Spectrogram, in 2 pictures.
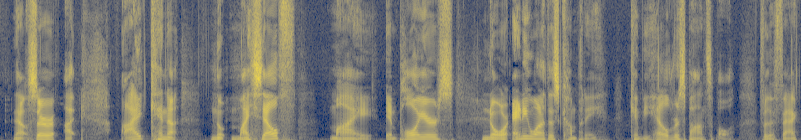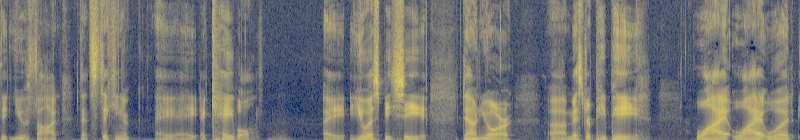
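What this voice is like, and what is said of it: Mock serious voice. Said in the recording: “serious voice”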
